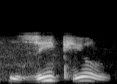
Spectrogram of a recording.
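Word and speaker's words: Sieg Heil: Zikul.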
